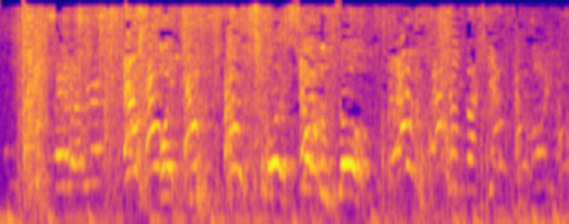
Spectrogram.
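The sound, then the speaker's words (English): A dog barks and yips in a shop in a rapid, continuous run of short, high, harmonic cries over a steady low hum. “Oi, stop the dog!”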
